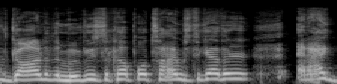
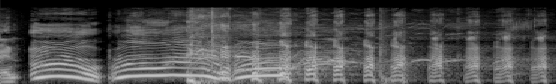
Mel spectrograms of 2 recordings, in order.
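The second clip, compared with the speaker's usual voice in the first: mock humming; 9 semitones higher, much slower than usual. Mimicking Kidman ad hum.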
